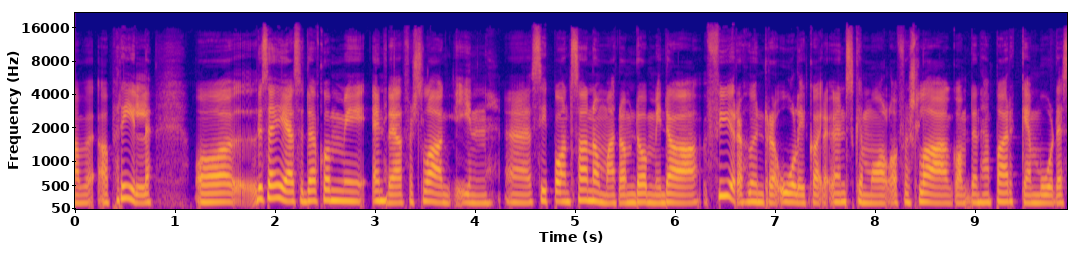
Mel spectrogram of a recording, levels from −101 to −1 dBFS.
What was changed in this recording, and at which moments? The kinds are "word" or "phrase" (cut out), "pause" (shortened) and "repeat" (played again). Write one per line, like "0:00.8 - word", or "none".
0:01.8 - word
0:02.4 - word
0:03.1 - word
0:05.4 - word
0:07.5 - word
0:08.9 - word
